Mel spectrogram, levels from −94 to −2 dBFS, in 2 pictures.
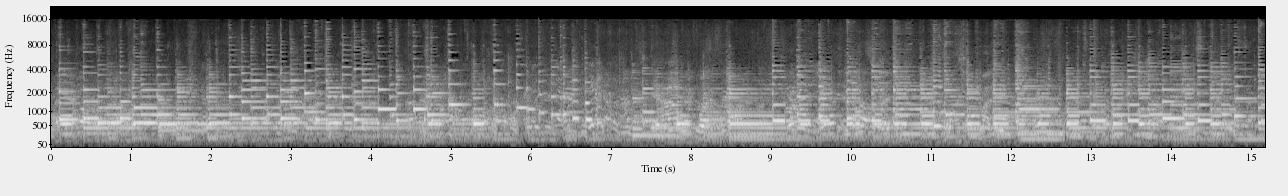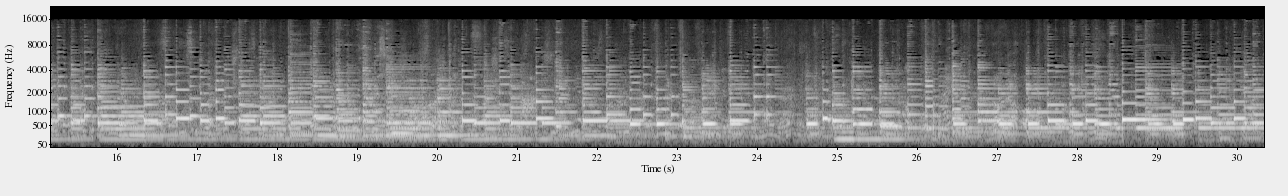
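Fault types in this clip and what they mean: Clock slip clicks: from 0.40 s to 30.18 s, ticks recur about every 0.3 s, roughly a hundred of them. Two unsynchronised clocks drifting apart by around 70 ppm are the likely cause, with one sample dropped or repeated whenever the gap reaches a sample.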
